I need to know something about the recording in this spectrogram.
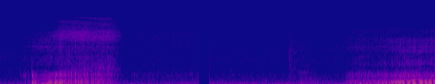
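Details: Loud, rattling snores on the in-breath with quieter breathing between them during sleep: ordinary sleep snoring, recorded with a snore-tracking app.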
